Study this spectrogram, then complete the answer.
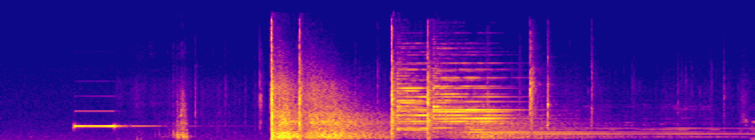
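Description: A shot timer beeps, then pistol shots ring out at a range and clang hard off steel targets. Two loud reports each leave a long metallic ring that fades, with no talking.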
